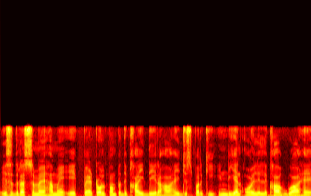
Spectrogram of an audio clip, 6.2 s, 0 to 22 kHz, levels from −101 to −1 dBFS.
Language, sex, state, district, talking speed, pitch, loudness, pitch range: Hindi, male, Bihar, Gopalganj, 185 wpm, 120 Hz, -25 LUFS, 110-125 Hz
